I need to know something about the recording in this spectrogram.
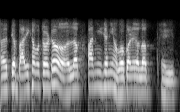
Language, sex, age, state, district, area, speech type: Assamese, male, 18-30, Assam, Morigaon, rural, conversation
